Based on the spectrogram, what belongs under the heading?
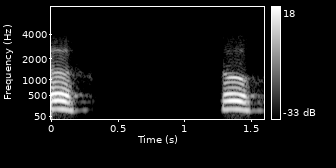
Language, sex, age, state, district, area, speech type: Marathi, male, 18-30, Maharashtra, Hingoli, urban, conversation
